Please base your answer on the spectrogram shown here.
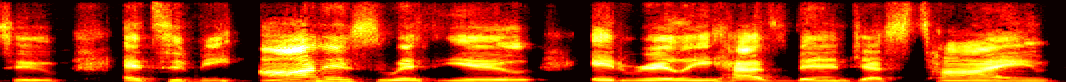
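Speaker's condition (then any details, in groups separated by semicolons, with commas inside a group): No condition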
